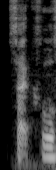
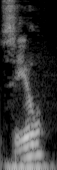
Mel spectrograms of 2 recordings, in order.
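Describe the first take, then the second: First: The name is said with a ks sound. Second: The name is said without a ks sound. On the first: "people um, pronounce it with the X" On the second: "properly known to as"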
